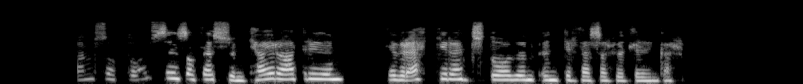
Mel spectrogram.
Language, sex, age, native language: Icelandic, female, 60-69, Icelandic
